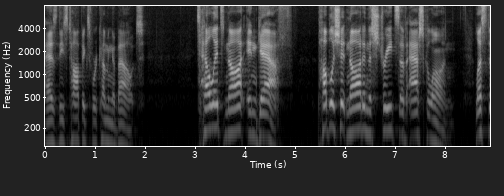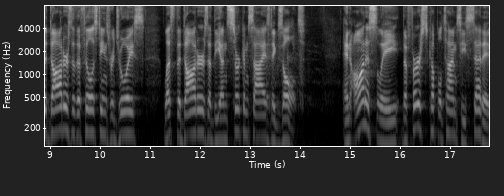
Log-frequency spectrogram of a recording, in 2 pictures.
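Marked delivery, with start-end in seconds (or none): none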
